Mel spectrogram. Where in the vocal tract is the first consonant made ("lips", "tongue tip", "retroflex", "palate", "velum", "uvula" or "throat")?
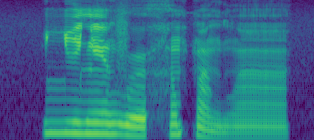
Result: palate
